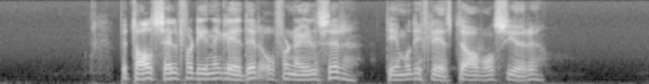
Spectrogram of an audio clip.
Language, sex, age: Norwegian, male, 48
